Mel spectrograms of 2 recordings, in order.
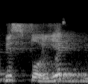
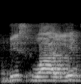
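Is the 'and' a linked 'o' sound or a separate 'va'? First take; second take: linked o; separate va. First: The 'and' is an 'o' linked to 'bist'. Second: The 'and' is a separate 'va' syllable. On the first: The speaker calls it right. "पेश बना के पढ़ते हैं" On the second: The speaker calls it wrong. "बीस व एक नहीं पढ़ा"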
